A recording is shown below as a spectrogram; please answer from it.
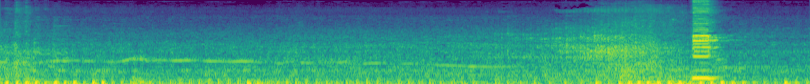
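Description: Motorcycle engine running steadily on the move, with one short horn beep about five seconds in.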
